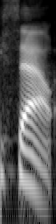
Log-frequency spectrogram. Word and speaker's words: Sow: so City so or sorry City South it rhymes with cow I have that in my notes my bad City South out of Eastern Michigan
